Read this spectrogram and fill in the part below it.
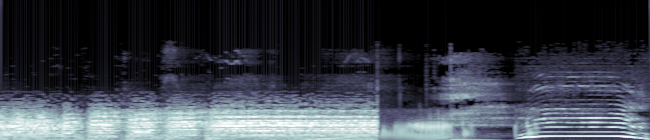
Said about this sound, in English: Ow. Oh, I farted.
